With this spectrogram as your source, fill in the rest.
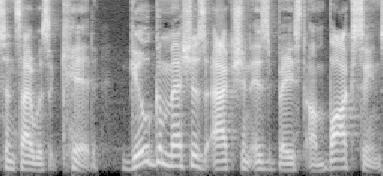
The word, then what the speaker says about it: Gilgamesh: Next up is Don Lee's Gilgamesh, not to be confused with Gilgamesh, it's Gilgamesh. Some people have been saying that I pronounced that wrong, but nope, it is Gilgamesh, Gilgamesh.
